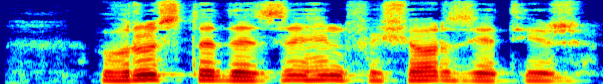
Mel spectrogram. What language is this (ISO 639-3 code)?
pus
